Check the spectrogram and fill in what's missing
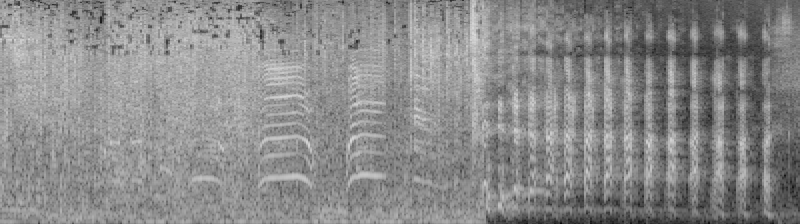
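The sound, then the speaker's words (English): Video game grenade launcher explosions boom in a dense, continuous barrage, with brief tonal whines layered over the rumble, then give way to a rapid, evenly spaced series of sharp bursts. “Shit, even all the explosions that are happening, man.”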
